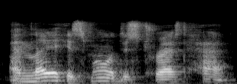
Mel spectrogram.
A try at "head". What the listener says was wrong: Now, right here instead of had, he. Close your mouth just a little bit more.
